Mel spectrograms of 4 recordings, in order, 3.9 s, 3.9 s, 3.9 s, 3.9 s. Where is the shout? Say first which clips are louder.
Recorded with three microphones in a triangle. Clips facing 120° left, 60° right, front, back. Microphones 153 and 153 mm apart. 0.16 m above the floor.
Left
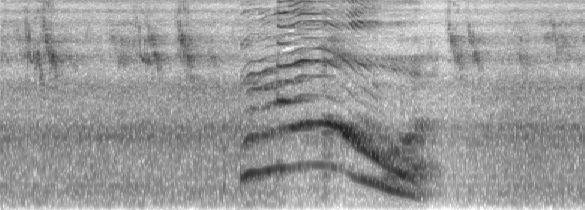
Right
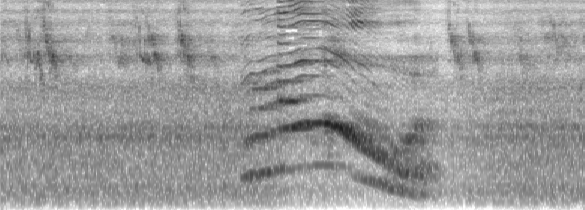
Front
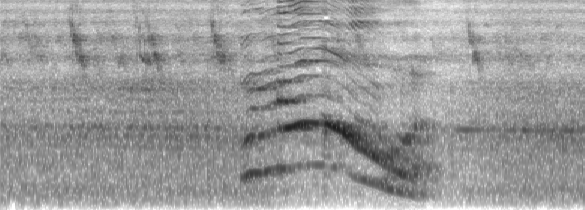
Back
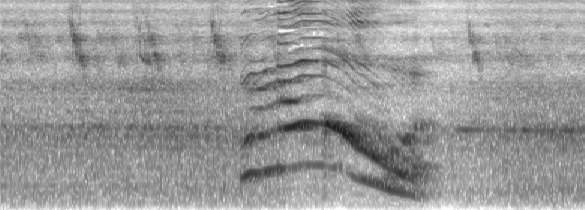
Left 4 dB, even; 105° left, 4 m; by 2.9 s 110° left, 2.5 m.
